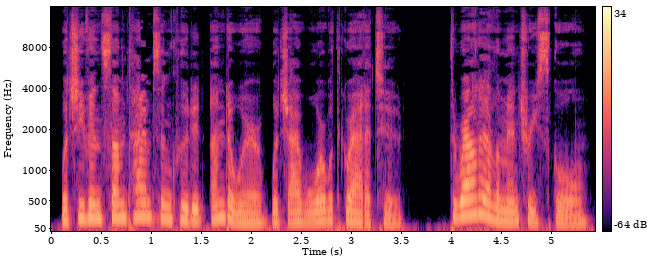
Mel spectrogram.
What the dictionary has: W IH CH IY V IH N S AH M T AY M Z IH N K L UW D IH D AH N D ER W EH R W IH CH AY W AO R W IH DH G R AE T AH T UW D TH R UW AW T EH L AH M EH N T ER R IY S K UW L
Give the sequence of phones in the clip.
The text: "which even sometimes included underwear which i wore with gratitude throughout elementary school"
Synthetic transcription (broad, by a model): W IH CH IY V IH N S AH M T AY M Z IH N K L UW D IH D AH N D ER W EH R W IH CH AY W AO R W IH DH G R AE T AH T UW D TH R UW AW T EH L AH M EH N T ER R IY S K UW L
